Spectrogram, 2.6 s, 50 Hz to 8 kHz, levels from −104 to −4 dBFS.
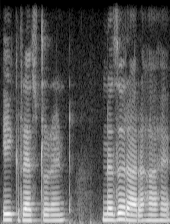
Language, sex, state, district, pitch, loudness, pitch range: Hindi, female, Chandigarh, Chandigarh, 195 Hz, -16 LUFS, 195-210 Hz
